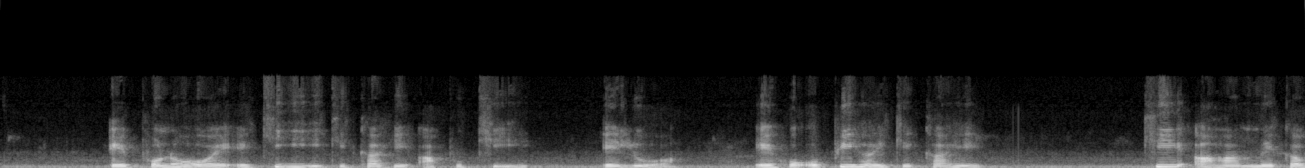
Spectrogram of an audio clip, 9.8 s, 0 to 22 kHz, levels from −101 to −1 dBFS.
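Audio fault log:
7.53–7.61 s, burst of packet loss: about 60 ms of consecutive audio failed to arrive in time, so the receiver carried the last sound forward and let it fade, producing a held, dimming tone or hiss before the sound resumes later with that stretch gone. What separates it from the shorter concealed losses that follow is its length. The concealment runs long enough to audibly decay, and a longer stretch of actual content is missing.
7.61 and 7.65 s, short concealed packet loss: two further gaps of 20 ms each follow straight on from the burst, ending at 7.69 s. Each hole was patched by extending the preceding sound, from its pitch if voiced or as shaped noise otherwise, then blended back into real audio. The result is a brief smear or wobble rather than a fade, too short to decay. The call went through the Opus call path, band-limited at about 12 kHz.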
